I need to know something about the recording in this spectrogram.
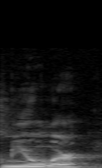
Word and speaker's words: Mueller: Actually, it is pronounced Mueller instead of Mueller, but I've been so used to saying Mueller because Mueller sounds like a mule.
